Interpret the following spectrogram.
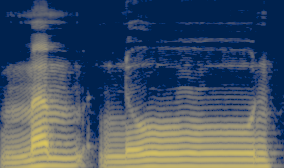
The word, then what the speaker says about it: ممنون: Again, the meme which has a jazm, the sound should not be prolonged. It will only be mamnoon.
